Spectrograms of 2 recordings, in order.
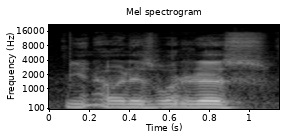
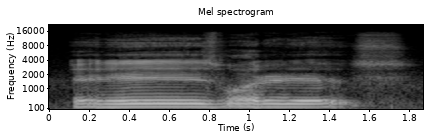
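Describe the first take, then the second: First: Said in the usual way. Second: Slow, softer, stretched-out words; drawn-out repeat. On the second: Real, not acted. Streamer resigned to his hurting throat, dragging the words out slowly. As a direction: drag out IS, letting it sink.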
